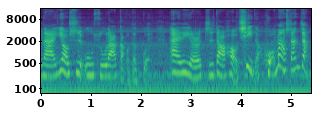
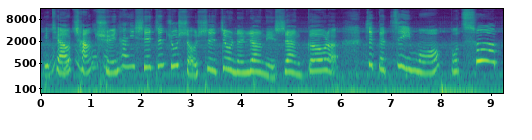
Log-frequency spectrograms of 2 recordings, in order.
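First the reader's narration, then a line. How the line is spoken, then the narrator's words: Smug sinister laughter. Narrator (Chinese): 他们得意的奸笑说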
